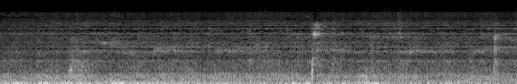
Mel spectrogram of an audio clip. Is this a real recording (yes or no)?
no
